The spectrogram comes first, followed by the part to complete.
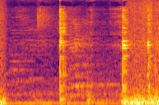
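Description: Near silence, broken by one faint click about a third of the way in; the shop's background noise comes back suddenly near the end.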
